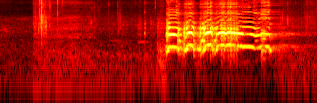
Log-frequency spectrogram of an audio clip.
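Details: Aseel rooster crowing: after a faint short note near half a second, a loud harmonic crow starts at two seconds, holds and wavers for about a second and a half, then drops away.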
